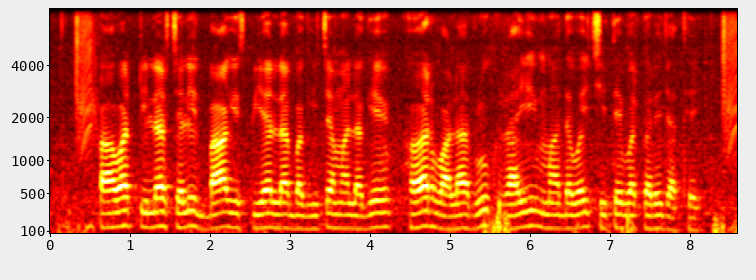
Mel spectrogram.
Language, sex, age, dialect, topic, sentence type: Chhattisgarhi, male, 18-24, Western/Budati/Khatahi, agriculture, statement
